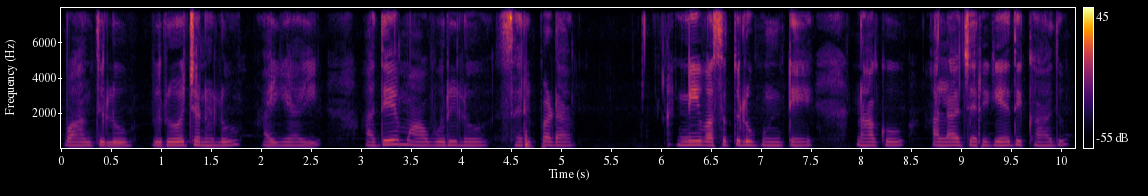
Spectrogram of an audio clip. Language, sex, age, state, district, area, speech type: Telugu, female, 18-30, Andhra Pradesh, Kadapa, rural, spontaneous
